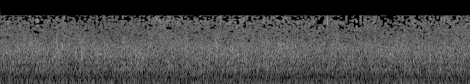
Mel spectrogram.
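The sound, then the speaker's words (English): Steady rain falls in an even, unbroken hiss, a dense wash of drops filling the scene at moderate volume with no voices and no change from start to finish. “Bask in the rain”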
